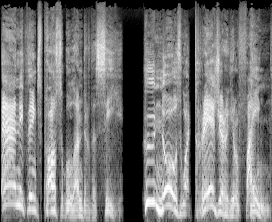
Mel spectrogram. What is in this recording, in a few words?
Innkeeper Male Dwarf Greeting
